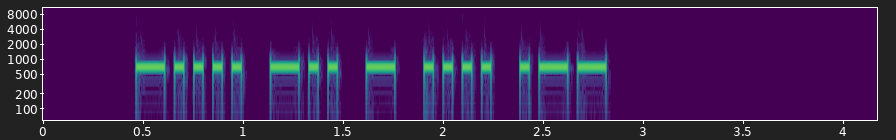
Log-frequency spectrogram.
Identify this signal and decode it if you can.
Morse code, heard as a keyed tone, about 25 wpm, 700 Hz. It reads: 6DTHW
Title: Five Challenging Letter-Number Combinations 25wpm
